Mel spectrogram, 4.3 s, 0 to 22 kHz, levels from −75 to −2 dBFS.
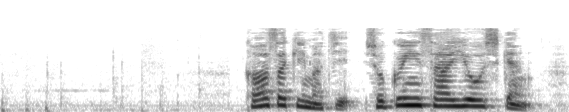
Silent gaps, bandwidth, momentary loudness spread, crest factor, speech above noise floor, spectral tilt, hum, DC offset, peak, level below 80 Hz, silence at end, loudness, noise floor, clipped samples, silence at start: none; 8 kHz; 10 LU; 16 dB; 40 dB; -5.5 dB/octave; none; under 0.1%; -2 dBFS; -58 dBFS; 0.3 s; -16 LUFS; -55 dBFS; under 0.1%; 1.85 s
